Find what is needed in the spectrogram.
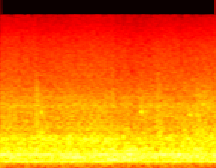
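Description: Steady low hum with an even hiss underneath: the meeting room's background drone from electrical hum or ventilation.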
